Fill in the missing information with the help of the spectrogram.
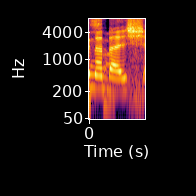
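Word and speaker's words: Lughnasadh: Se pronuncia assim, Lunasá. – Lugnadash. As pessoas aqui falam Lugnadash.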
